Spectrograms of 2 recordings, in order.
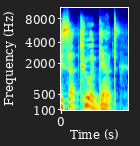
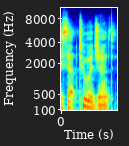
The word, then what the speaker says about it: Septuagint: Right off the bat, some people say Septuagint. I say Septuagint. That's just because that's how I learned to pronounce it. I don't know which is original. Pronounce it how you want.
